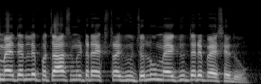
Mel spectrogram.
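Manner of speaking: mock her as if offended by the request; mock indignant girl. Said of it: "मतलब वो लड़की बोल रही है".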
